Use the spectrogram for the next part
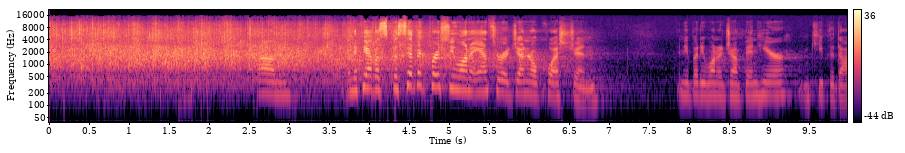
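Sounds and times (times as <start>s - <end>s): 
audience applause at a question-and-answer discussion: 0.0s - 5.8s
speech: 2.6s - 7.0s, 7.9s - 9.9s.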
